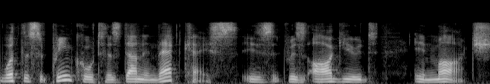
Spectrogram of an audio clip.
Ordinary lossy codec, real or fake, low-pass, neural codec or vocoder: AAC, 48 kbps; fake; 7.2 kHz; codec, 16 kHz, 4.8 kbps, FACodec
